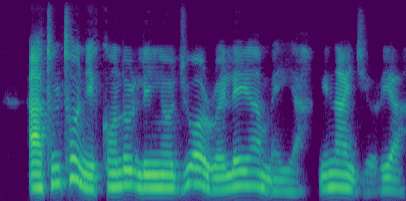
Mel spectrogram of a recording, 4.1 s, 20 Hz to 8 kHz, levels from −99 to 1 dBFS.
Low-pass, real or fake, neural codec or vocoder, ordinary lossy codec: none; fake; codec, 16 kHz, 0.9 kbps, LongCat-Audio-Codec; none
